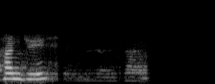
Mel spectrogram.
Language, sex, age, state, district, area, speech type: Dogri, female, 18-30, Jammu and Kashmir, Kathua, rural, conversation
